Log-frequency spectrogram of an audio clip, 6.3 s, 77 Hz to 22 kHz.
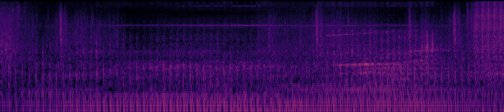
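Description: Helicopter gunship in the video game Half-Life 2, its steady rotor chop pulsing loud and continuous under clattering gunfire and game noise.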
